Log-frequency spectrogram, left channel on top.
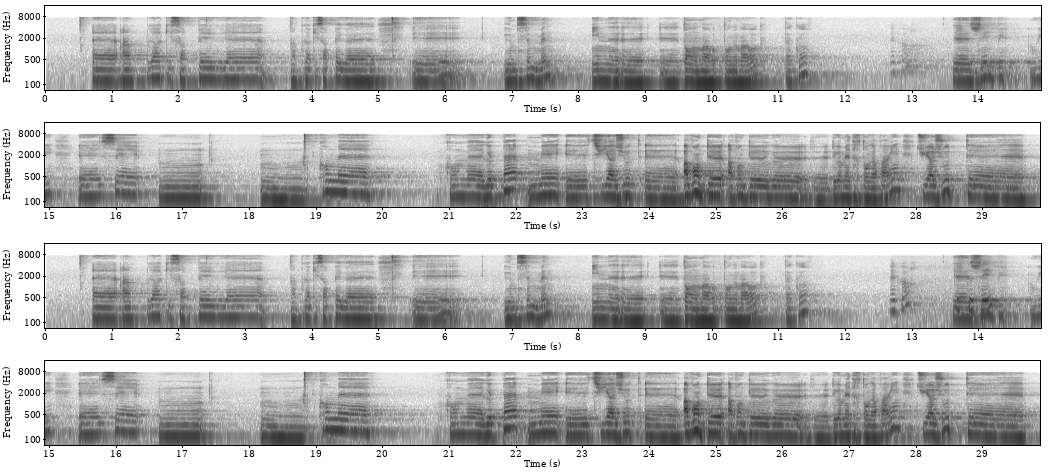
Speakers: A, in the centre; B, on the right (about 65°).
A: euh, un plat qui s'appelle euh, un plat qui s'appelle euh, euh, le msemen in, euh, euh, dans, le Maroc, dans le Maroc. D'accord?
B: D'accord Qu'est-ce
A: Euh,
B: que
A: j'aime
B: c'est
A: bien. Oui. Euh, c'est hmm, hmm, comme euh, comme euh, le pain, mais euh, tu y ajoutes, euh, avant de, avant de, le- de, de le mettre dans la farine, tu ajoutes euh,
